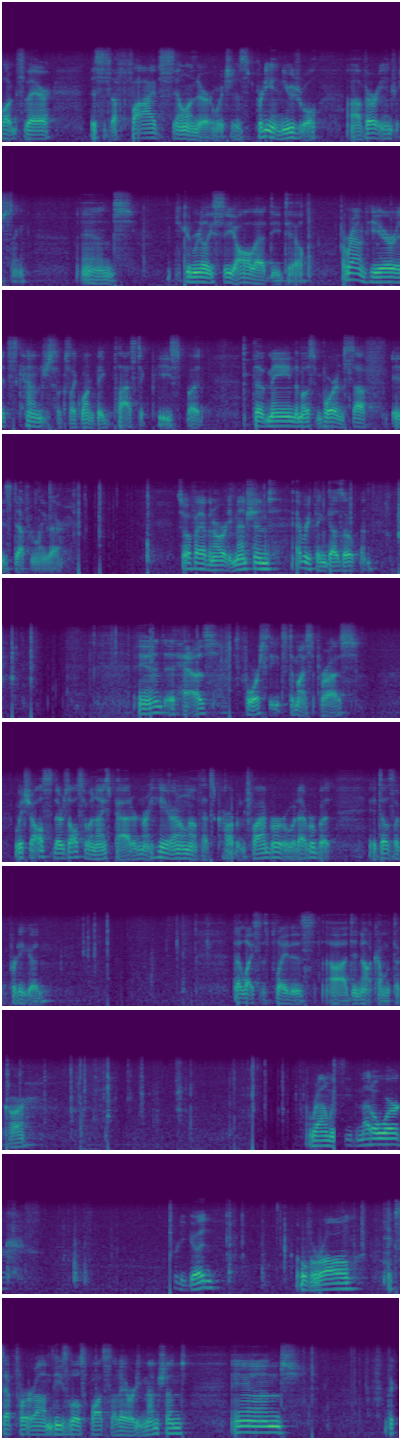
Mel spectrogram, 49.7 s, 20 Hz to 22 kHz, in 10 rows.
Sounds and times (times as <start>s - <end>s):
Speech: 0.0s - 15.8s, 17.2s - 19.6s, 21.6s - 24.5s, 25.1s - 30.5s, 32.8s - 35.4s, 38.6s - 40.2s, 41.9s - 42.6s, 43.5s - 48.6s.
